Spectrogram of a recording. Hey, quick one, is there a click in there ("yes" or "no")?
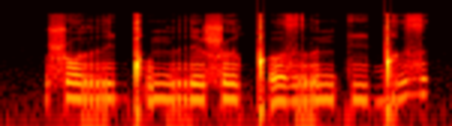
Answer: yes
